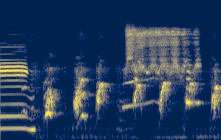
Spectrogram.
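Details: Pet cats at home answering their owner's calls: a held meow at the start, then a string of short rising mews, a loud drawn-out wavering meow, and further brief meows, with faint speech behind.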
